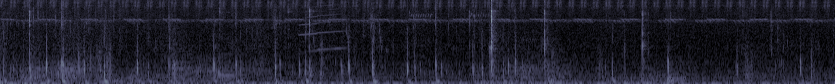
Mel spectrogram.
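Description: Horse hooves walk in the video game Star Stable Online with a steady clip-clop rhythm over a thin high whine and faint insect-like chirping, with a few sharper taps along the way.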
